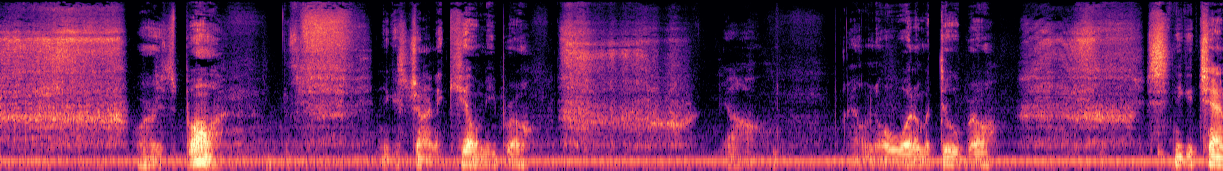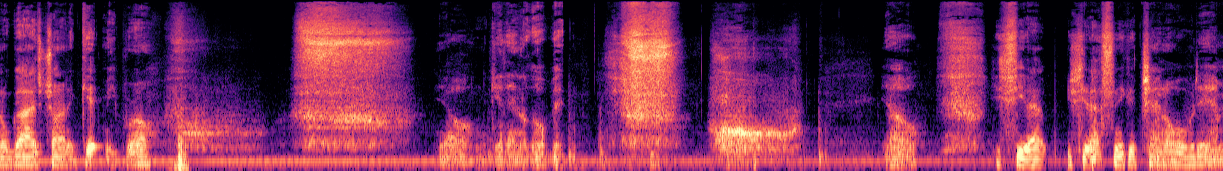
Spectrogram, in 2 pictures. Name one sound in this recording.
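A person speaks softly and whispers close by.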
